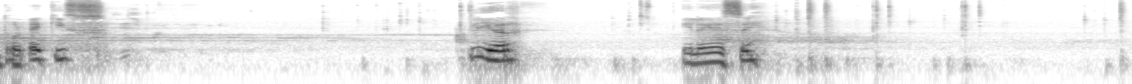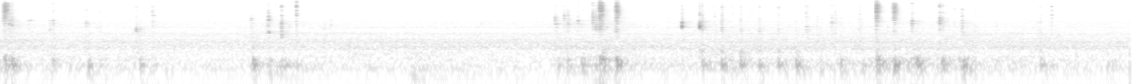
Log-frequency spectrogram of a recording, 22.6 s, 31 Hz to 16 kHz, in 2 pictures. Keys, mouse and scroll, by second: 0.8 ctrl+x, 2.9-4.7 typing, 5.9-14.4 typing, 16.5-21.6 typing.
